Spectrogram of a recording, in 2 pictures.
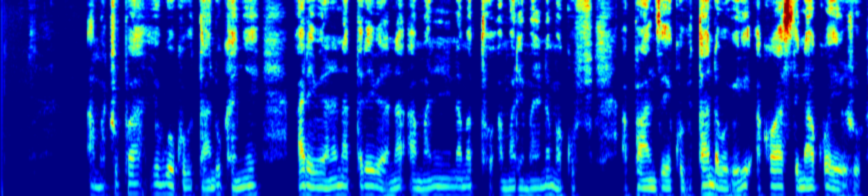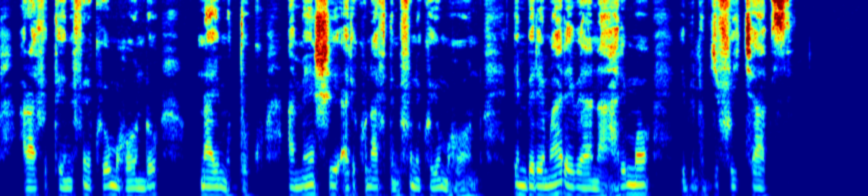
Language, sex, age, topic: Kinyarwanda, male, 25-35, health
